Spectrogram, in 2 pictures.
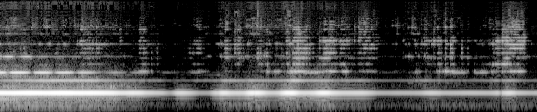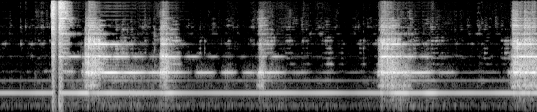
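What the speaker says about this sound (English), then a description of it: "So we're going to do a quick sound bell here for some general healing and grounding for the reading" A sound bowl bell is rung for healing and grounding, with a long ringing tone fading out, followed by several sharp bright strikes that each ring and decay, loud and close with no talking.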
